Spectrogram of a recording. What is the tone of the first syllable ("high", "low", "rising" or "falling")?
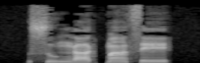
high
